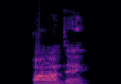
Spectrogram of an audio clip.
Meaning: first/second-person singular imperfect indicative of pendre
- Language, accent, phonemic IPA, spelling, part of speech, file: French, Canada, /pɑ̃.dɛ/, pendais, verb, LL-Q150 (fra)-pendais.wav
